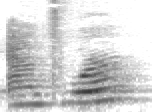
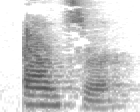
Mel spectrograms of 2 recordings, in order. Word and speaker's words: answer: all right one more silent W answer don't say answer say answer these are the most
